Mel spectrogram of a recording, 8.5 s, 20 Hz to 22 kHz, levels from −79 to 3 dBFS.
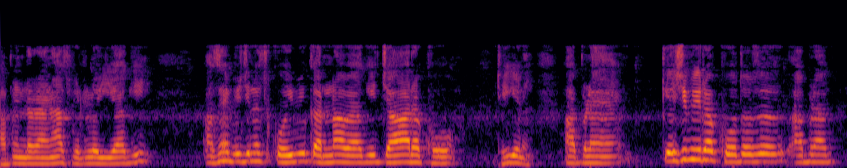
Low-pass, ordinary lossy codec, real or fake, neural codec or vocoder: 7.2 kHz; none; real; none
